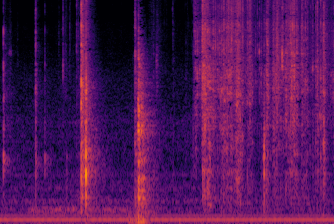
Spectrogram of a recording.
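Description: Packaging being unwrapped by hand: a few separate knocks and rustles, then about two seconds of steady crinkling and tearing near the end.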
